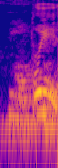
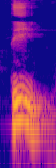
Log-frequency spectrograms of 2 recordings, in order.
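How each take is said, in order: First: The syllable sounds thick with pouted, rounded lips. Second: The syllable sounds thin, like a plain t. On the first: "Tidak boleh monyong monyong juga... itu juga enggak boleh" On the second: "Kalau dibaca ti sama dengan ta. Salah kan?"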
